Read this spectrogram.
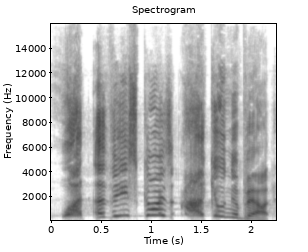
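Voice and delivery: can't believe what you're hearing; incredulous. Retold or imitated. Incredulous inner thought about disciples.

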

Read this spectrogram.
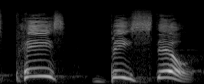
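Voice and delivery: high, ringing command; commanding the storm. Acted. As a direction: proclaim it with authority over the wind.

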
